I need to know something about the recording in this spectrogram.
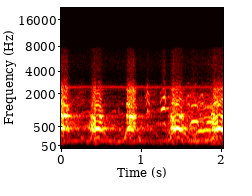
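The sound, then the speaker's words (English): A dog barks loudly, a quick series of about four sharp, harmonic barks in steady succession with no voices. “But surely we can't escape from the dog.”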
